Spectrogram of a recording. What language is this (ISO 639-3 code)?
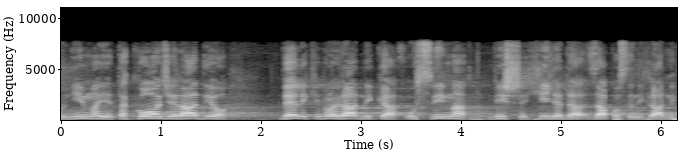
srp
